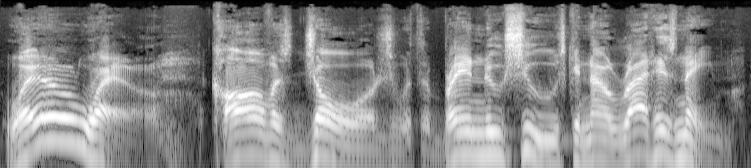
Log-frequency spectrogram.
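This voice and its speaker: An actor playing a bitter, sarcastic schoolteacher in a radio drama, stern and sneering in a theatrical way. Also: male voice, medium pitch, huge pitch swings, slow pace, heavily acted. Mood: mocking. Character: bitter, scornful adult male schoolteacher, sarcastic and domineering.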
